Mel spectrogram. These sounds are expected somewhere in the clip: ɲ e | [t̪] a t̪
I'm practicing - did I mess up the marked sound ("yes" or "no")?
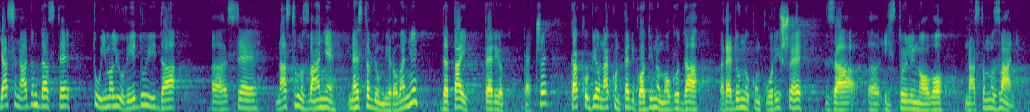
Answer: yes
